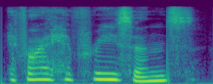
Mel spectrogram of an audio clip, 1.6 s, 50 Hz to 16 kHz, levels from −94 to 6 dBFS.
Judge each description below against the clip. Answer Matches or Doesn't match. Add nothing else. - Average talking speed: Matches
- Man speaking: Doesn't match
